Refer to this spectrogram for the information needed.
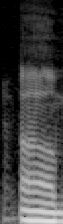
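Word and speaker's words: Ugli: It's actually an ugly fruit.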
